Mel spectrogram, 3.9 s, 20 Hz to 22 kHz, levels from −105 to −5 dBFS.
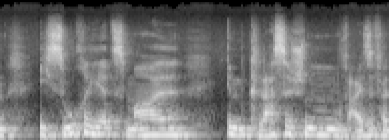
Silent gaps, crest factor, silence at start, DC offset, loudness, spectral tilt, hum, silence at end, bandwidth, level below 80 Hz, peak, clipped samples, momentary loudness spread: none; 20 dB; 0 s; under 0.1%; -18 LUFS; -3.5 dB/octave; none; 0 s; 14.5 kHz; -60 dBFS; 0 dBFS; under 0.1%; 10 LU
